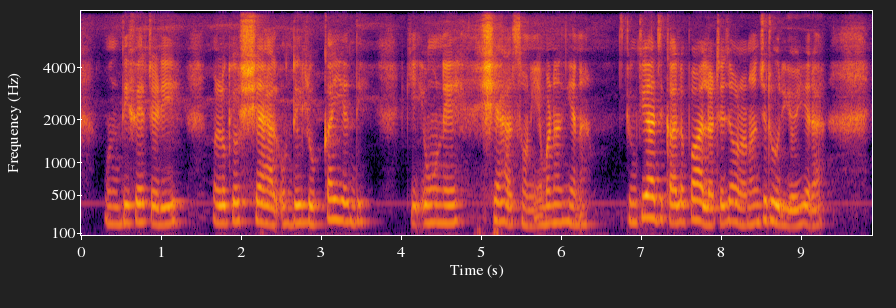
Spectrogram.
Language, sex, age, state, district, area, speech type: Dogri, female, 30-45, Jammu and Kashmir, Samba, rural, spontaneous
